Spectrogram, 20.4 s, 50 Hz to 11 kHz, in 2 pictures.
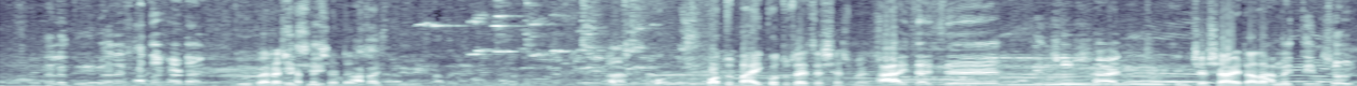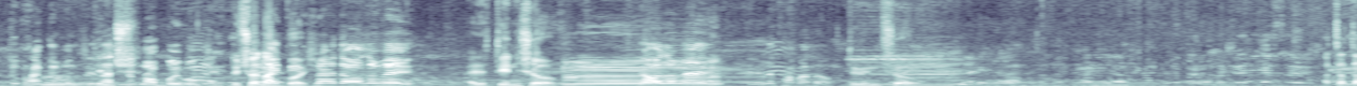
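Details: Crowded Ambari Haat market in Dinajpur on 9/3/25, where improved dairy cows and calves are sold: repeated moos from several animals overlap with loud human talk and shouting throughout.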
